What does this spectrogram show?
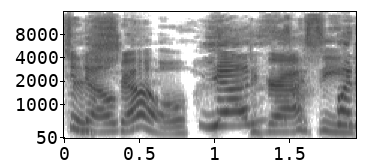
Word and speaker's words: deGrasse: Yes, deGrasse. but it's spelled almost identical, that's why.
